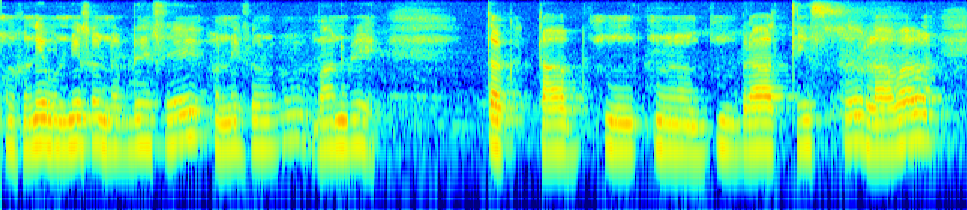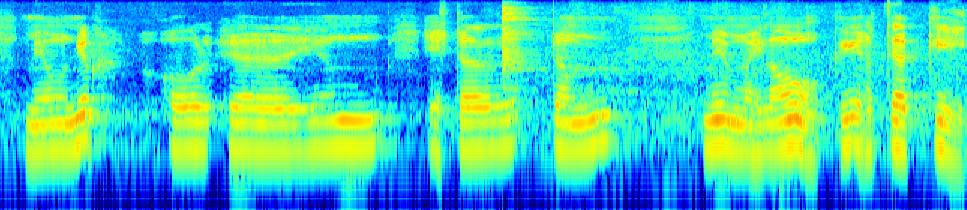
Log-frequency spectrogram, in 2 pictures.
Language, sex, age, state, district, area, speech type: Hindi, male, 60+, Uttar Pradesh, Sitapur, rural, read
